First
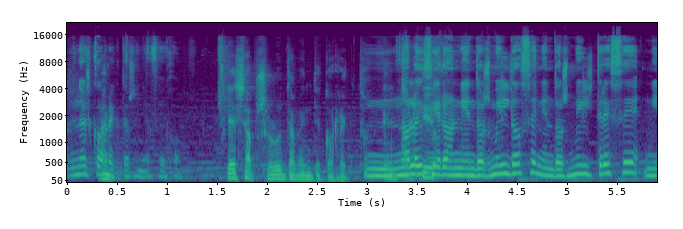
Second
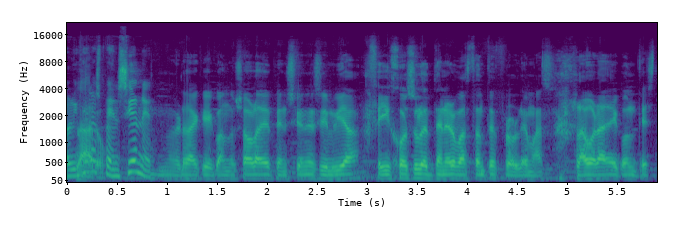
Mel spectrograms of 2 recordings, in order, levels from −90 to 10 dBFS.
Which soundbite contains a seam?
second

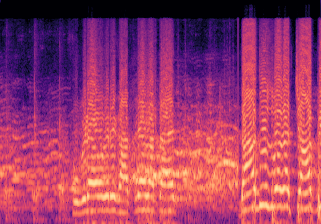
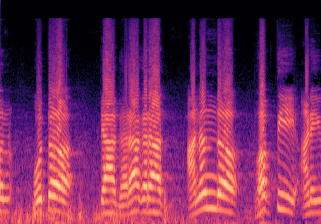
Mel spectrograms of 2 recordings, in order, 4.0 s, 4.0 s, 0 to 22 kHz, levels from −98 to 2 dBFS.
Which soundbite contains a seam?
first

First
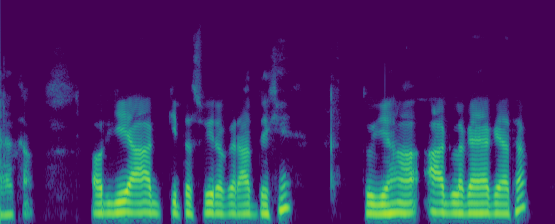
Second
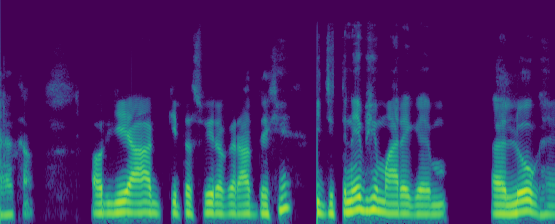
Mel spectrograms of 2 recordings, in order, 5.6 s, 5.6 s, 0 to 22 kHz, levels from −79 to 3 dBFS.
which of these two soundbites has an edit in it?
second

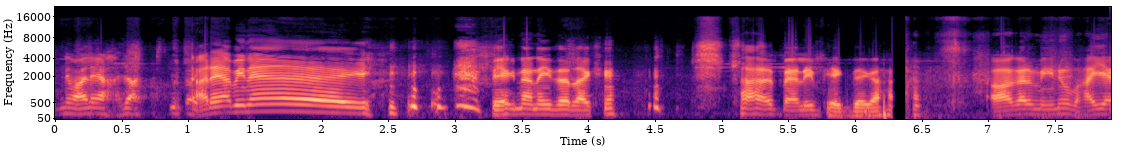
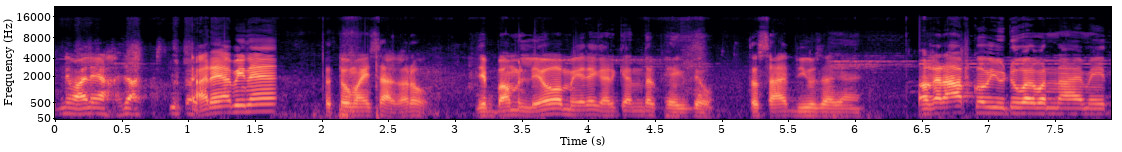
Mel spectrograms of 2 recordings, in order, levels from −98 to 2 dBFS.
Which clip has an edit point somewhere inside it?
second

